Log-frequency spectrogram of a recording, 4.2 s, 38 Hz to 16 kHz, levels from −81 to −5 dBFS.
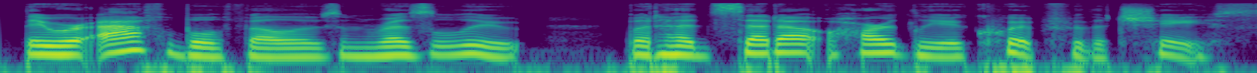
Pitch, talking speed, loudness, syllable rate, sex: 175 Hz, 215 wpm, -19 LUFS, 7.1 syllables/s, female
